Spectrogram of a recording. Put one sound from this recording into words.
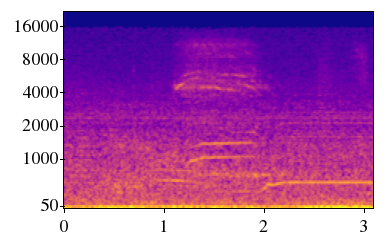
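A soft electronic chime sounds.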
